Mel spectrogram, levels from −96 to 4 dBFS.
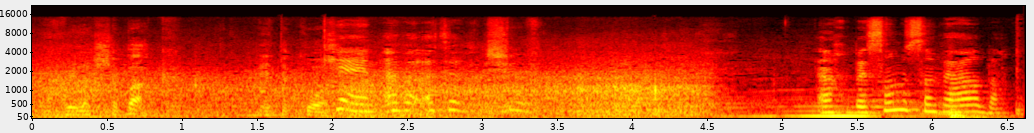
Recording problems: garbled, watery; slightly; nothing above 13.5 kHz
traffic noise; loud; throughout; 2 dB below the speech

